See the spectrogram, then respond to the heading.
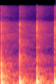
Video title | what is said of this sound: Pan Casero para Principiante facil y sencillo de preparar en casa sin complicaciones paso a paso. | bien creux ça sonne à l'intérieur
